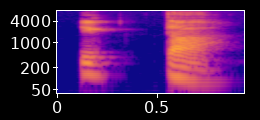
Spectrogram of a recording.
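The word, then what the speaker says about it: 읽다: consonant ay silent halimbawa ikta ikta hindi Il Il ang unang consonant ay silent ikta ikta next chom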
